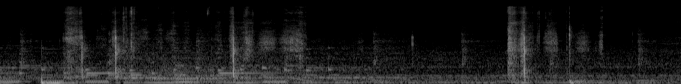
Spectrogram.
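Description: A knife slicing through kiwi fruit on a wooden cutting board, with irregular knocks of the blade against the board, the loudest about five seconds in. Background music plays underneath.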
